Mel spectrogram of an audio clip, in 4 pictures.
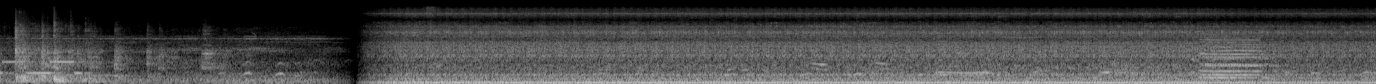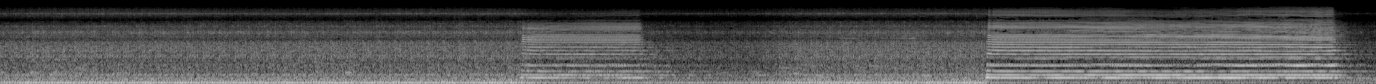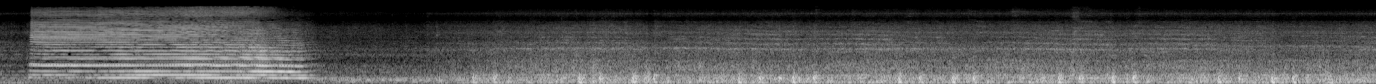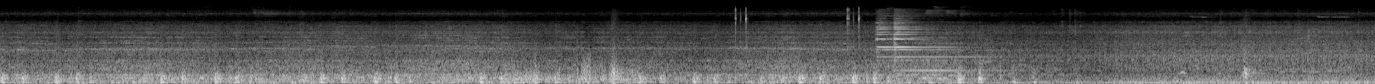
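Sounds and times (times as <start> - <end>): locomotive horn blasts: 11.9 - 13.0, 19.0 - 20.9, 23.6 - 30.8
train wheels clacking over rails: 31.7 - 55.0.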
